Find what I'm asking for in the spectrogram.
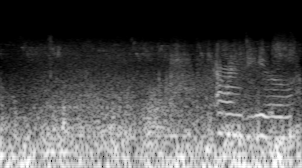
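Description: Wind blowing along Arch Street before sunrise on an early Saturday morning, a steady loud rushing buffet across the microphone that persists throughout, with a voice talking over it near the end.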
